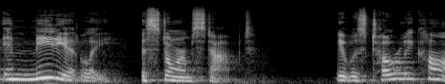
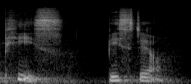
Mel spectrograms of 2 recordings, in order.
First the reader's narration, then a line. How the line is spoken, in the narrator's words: calmly say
